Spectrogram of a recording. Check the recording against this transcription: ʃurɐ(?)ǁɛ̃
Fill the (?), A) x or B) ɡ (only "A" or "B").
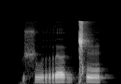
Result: B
